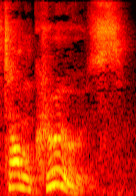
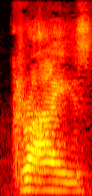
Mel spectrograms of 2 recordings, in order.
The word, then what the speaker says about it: Tom Cruise: something like that well the name of this man is Tom Cruise right that's a cruise it's not cries or Crees or something like that it's Tom Cruise okay but what about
